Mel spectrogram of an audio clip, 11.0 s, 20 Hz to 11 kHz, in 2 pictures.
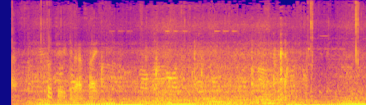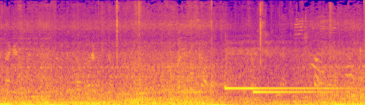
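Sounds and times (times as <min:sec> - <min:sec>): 
speech: 0:00.2 - 0:04.1
low engine rumble inside a moving city bus in Japan: 0:00.2 - 0:10.9
road noise inside a moving city bus: 0:00.2 - 0:10.9
recorded Japanese announcement voice giving route and destination: 0:00.7 - 0:03.6, 0:08.1 - 0:10.9
chime tone: 0:08.9 - 0:10.9.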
